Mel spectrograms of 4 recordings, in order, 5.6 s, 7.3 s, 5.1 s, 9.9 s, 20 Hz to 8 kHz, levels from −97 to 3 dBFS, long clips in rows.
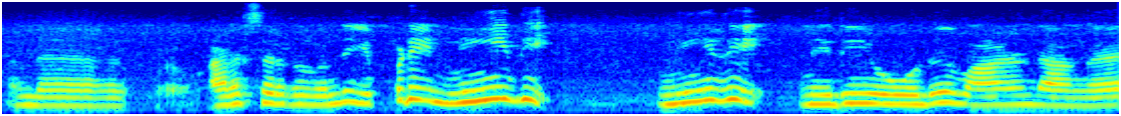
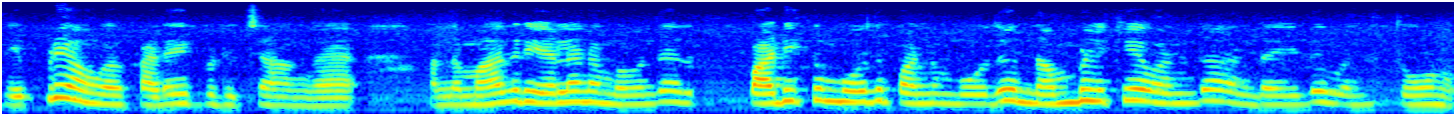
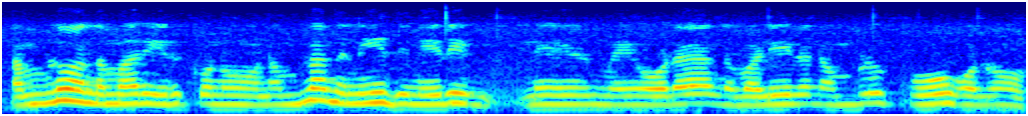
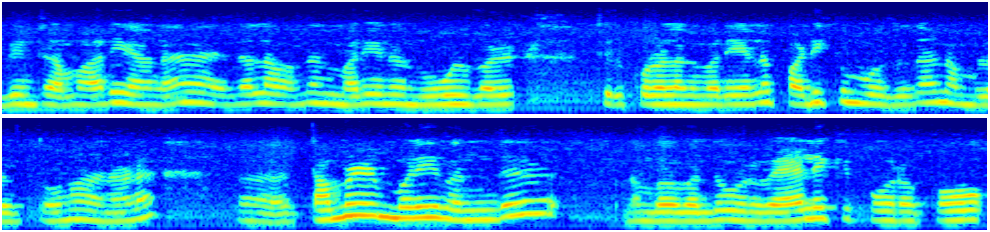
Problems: low volume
